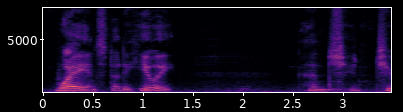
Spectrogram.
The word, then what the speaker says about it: Hue: And So it's pronounced way.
